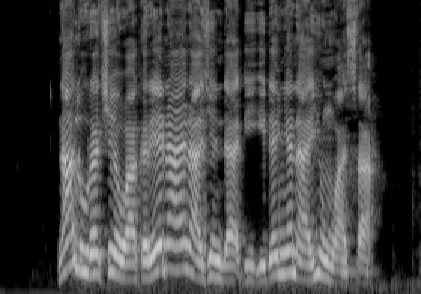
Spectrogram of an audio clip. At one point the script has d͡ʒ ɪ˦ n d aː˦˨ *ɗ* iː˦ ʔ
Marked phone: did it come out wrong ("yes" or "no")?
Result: no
